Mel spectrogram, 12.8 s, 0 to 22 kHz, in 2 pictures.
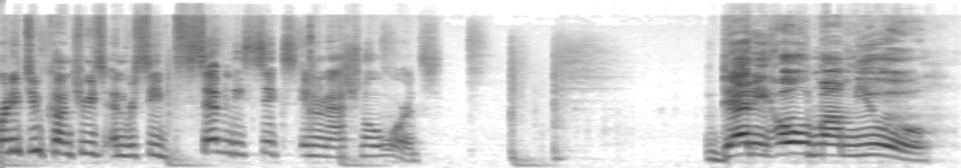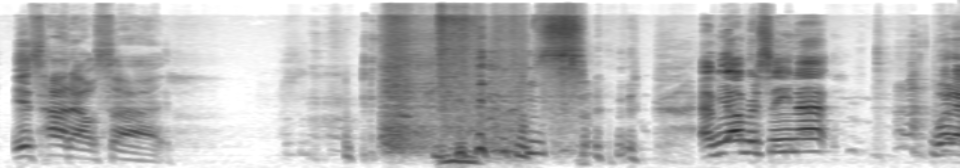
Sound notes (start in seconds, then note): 8.9 everyone laughs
